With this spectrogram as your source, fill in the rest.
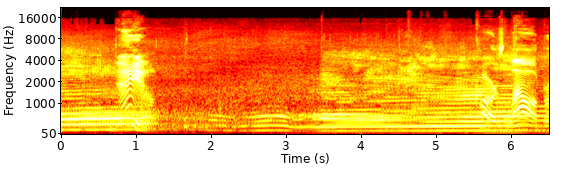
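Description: A loud Nissan 350Z sports car engine drones and revs nearby in city traffic, its pitch rising and falling, with brief voices talking over the roar.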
